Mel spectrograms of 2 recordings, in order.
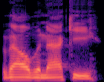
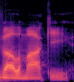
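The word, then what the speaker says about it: Välimäki: But does the average Joe Schmo want to watch Jake Knapp and Sam Valbanaki? Is that how you pronounce his last name? That was that terrible? You somehow Americanized Sammy Valimaki.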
